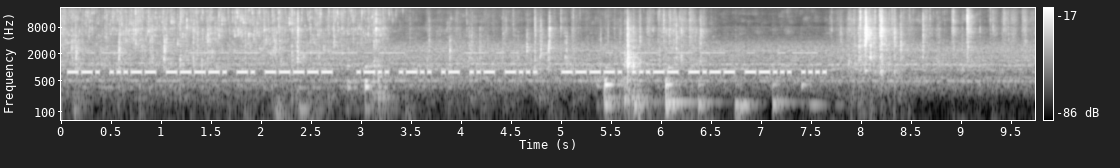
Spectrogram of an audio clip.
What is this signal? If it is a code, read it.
Morse code, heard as a keyed tone, machine-sent, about 34 wpm, 780 Hz, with radio static, a weaker station near 2120 Hz and the noise of a restroom. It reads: G39N0 LLAUB 93Y7H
